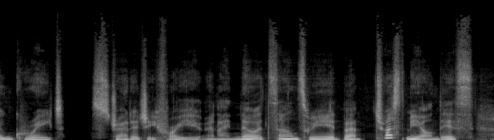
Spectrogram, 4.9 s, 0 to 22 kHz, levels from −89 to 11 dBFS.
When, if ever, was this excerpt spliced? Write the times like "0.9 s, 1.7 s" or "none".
none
